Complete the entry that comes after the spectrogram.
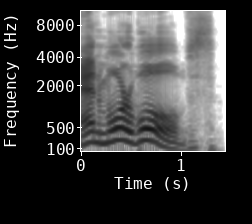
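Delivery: loud, high, slow build-up; dramatic story reading. Acted. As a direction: announce the wolves with mock dread. Dramatic reading of page fifteen.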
